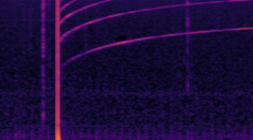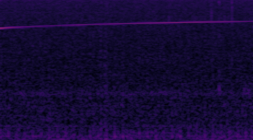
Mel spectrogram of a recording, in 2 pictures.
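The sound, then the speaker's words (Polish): An old camera flash charging: a sharp click, then a thin high-pitched whine that glides steadily upward in pitch and holds a faint, steady tone, with no voices. “Ten taki charakterystyczny pisk, który zniknął już w nowych lampach błyskowych.”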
